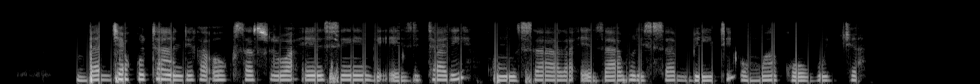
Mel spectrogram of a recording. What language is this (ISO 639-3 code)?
lug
